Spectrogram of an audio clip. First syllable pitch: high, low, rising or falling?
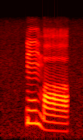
high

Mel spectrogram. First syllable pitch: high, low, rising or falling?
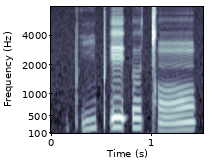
rising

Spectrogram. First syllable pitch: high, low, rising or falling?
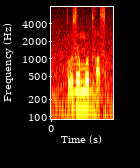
high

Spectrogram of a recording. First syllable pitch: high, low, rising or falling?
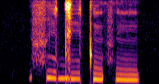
high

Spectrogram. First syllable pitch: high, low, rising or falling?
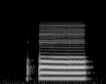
high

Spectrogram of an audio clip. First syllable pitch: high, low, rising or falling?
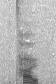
falling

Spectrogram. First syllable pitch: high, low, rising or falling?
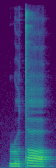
low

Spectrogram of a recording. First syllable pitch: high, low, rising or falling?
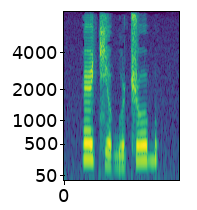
high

